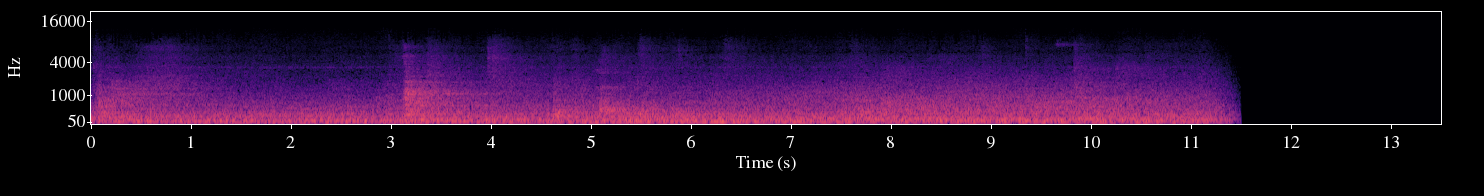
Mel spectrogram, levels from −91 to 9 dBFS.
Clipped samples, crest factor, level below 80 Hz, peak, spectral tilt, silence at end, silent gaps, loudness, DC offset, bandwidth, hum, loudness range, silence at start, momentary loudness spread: under 0.1%; 18 dB; -42 dBFS; -18 dBFS; -7.5 dB/octave; 2 s; none; -35 LUFS; under 0.1%; 12 kHz; none; 3 LU; 0 s; 4 LU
